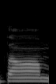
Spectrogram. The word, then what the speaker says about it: Thom: Thom Tillis, Thom, whatever, however you pronounce it.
